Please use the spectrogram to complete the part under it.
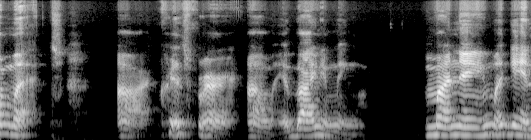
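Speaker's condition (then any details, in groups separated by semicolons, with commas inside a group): Cerebral palsy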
